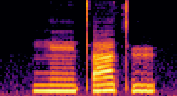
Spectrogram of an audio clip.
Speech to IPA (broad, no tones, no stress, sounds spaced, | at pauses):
ŋ ẽː tʼ a tʼ ʉ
